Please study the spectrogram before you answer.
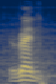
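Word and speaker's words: wren: इसको हम रेन नहीं पढ़ेंगे, इसको हम क्या रीड करेंगे? रेन. इसके अंदर जो W वर्ड है वो क्या है? साइलेंट. तो हम इसे रीड करेंगे रेन.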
